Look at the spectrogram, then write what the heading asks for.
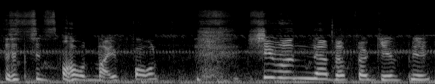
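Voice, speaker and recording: A man's voice: high-pitched, takes it slowly, a little hiss or hum. A man playing a cowardly, self-pitying gambler husband on the run, jittery and pleading, in a video game cutscene. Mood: guilty, rueful.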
